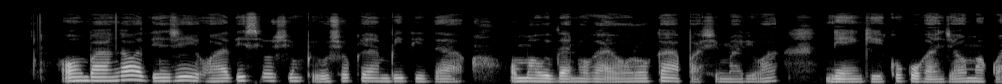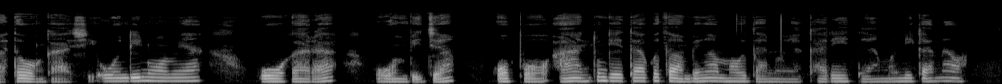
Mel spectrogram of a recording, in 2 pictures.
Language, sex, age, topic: Oshiwambo, female, 25-35, finance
